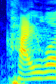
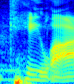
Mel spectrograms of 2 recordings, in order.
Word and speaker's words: Kayla: Uh, so Kyla is actually Kayla and I'm here with my mom, Tarcella Jones.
